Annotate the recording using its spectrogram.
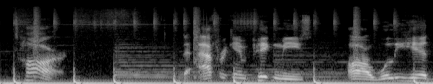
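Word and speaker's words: Ptah: Ta, P-T-A-H, is rightly pronounced Tar.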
